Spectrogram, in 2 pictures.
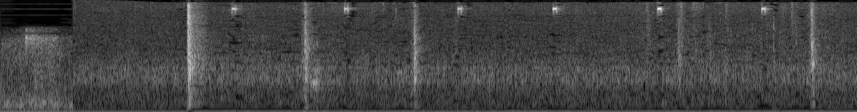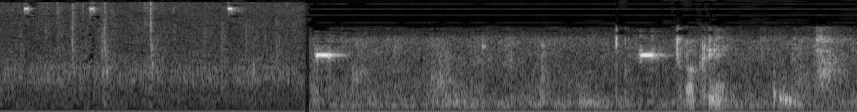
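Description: Handheld barcode scanner beeping about twice a second as books are scanned one after another, with sharp clicks and knocks of books being handled against the shelf. Near the end come two lower single beeps.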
